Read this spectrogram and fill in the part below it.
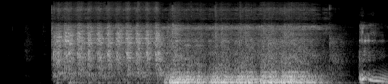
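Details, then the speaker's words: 1982 Yamaha XJ650 motorcycle: the starter churns about four beats a second without catching and fires only when the starter button is released; a bad ground starves the ignition of voltage; no start while cranking due to bad ground. "um it has this issue where when you try to start it it won't start until you let off the start"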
